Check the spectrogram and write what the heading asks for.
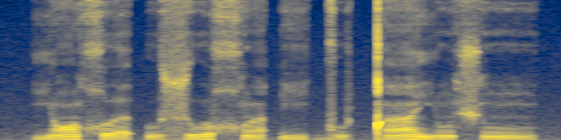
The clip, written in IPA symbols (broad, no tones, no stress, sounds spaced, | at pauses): j ɔ̃ χʷ ɜ ʔ u z u χʷ ã ʔ i ɡ u ǃ ã j ũ ʃ ũ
